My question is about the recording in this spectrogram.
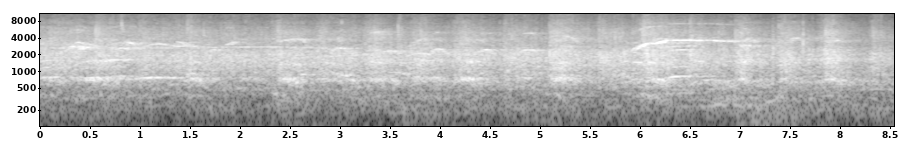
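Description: Live concert audience applauding steadily, with voices calling out over the clapping.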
